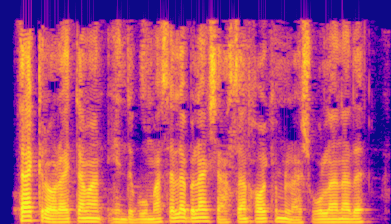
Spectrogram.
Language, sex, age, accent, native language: Uzbek, male, 18-24, Farg'ona, Uzbek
